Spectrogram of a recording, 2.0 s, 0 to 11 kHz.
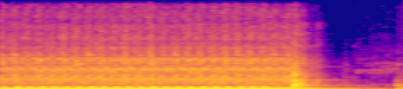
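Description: A JUKI TL-2010Q sewing machine runs at about half speed with a lengthened stitch, sewing through four bulky layers of fleece in a steady, close mechanical whir. It stops abruptly and near silence follows.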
